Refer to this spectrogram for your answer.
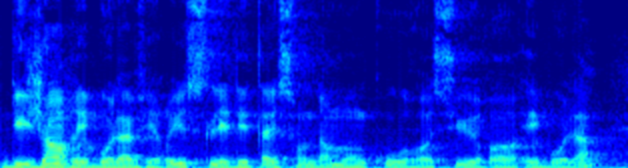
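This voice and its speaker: A man's fairly slow speech carries audible room echo, with noticeable background noise around it. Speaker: professor, virologist. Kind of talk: lecture. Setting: recorded webinar presentation. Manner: halting, many fillers.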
